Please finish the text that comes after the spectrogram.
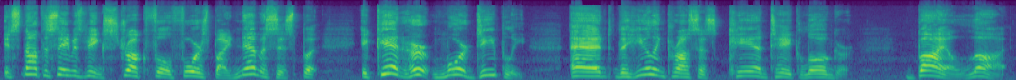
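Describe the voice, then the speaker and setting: A man's voice: high voice, very animated, unhurried, dry recording, exaggerated voice. A man voicing an earnest young woman, a caring but forthright witch in a video game, speaking emphatically. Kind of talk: video game character acting.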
